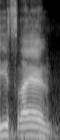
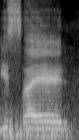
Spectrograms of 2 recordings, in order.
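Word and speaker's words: ישראל: You could say Yisrael, but that is the Hebrew pronunciation. Yisrael, that's the name. Israel is actually an English word.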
